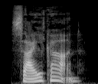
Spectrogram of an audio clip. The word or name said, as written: sejlgarn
